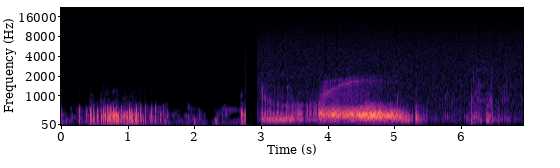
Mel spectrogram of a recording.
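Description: Loud rattling gurgle, a pause with small pops, then a long rising, squeaky growl; ordinary stomach growling.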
